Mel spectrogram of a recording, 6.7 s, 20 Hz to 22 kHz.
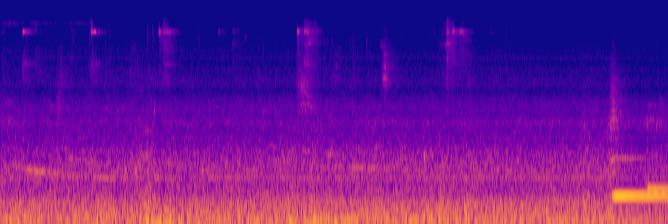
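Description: Cabin of a Matsuura Railway MR-600 diesel railcar: steady running rumble with a few faint clicks. Near the end a louder chime starts in rising steps, the tone that introduces the onboard announcement.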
